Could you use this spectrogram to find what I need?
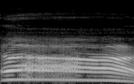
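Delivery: high, pained yell. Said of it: "as he yells on the ground".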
